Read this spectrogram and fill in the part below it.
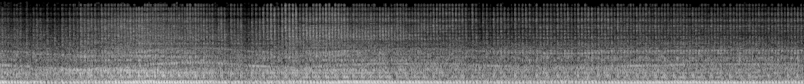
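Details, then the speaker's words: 1987 cabover truck diesel, first start in years: even, steady low idle with no knocks or misses, sounds healthy; oil pressure about 40. "Man, that motor sounds pretty good. That thing sounds amazing."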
